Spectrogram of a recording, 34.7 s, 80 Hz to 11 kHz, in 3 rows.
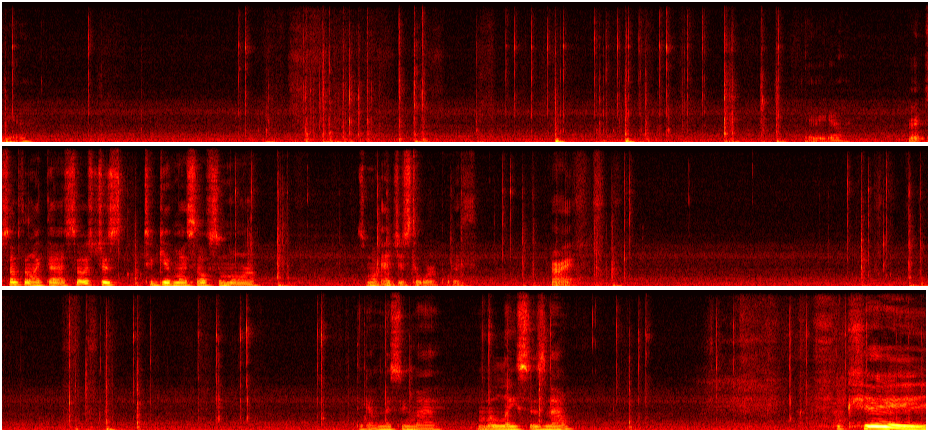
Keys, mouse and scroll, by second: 0.1 alt+middle click, 3.0 click, 3.9-4.8 typing, 6.3 middle click, 6.6 middle click, 7.0 alt+middle click, 7.6 middle click, 7.8 alt+middle click, 8.2 click, 8.6 middle click, 9.0 F4, 9.7-13.0 alt+middle drag, 14.5 middle click, 15.0 F4, 16.3 F4, 16.6 F4, 17.2 F4, 17.8 middle click, 18.1 F4, 18.5 F4, 19.4-22.1 alt+middle drag, 22.4 middle click, 22.9 F3, 24.5-24.8 alt+middle drag, 25.6 drag, 26.1 right click, 27.1 click, 29.2 ctrl+click, 29.7 alt+q, 30.0 alt+middle click, 31.1 click, 32.1 middle click, 33.0 middle click, 33.7 middle click, 34.4 F4, 34.6 F3.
